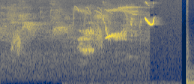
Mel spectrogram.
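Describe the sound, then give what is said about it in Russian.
Several birds chirp and tweet in quick, overlapping bursts, bright high-pitched calls rising and falling over a quiet background, ending with a sharp brief click. “Стало ясно, что птицы спешили занять себе жилье.”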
